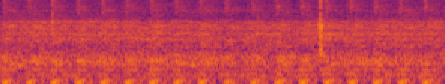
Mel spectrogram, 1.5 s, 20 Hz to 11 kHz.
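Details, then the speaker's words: Yamaha Mio M3 fuel-injected scooter that previously died when throttled, now starting and revving normally after the battery was charged: steady, even low putt-putt at about twelve beats a second, no stalling or stumbling. "nah motornya sudah mau digas hidupnya juga sudah normal tidak mati-mati lagi"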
